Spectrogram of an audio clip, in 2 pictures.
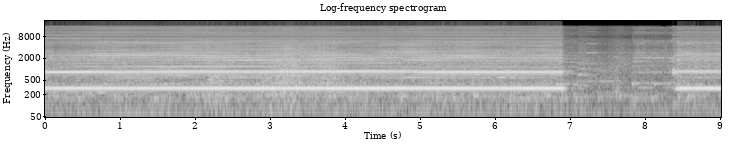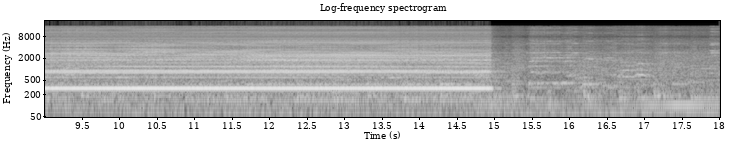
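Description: Three-phase electric motor and gearbox of a tyre-changer turntable running with a loud, steady whine of two held tones. It runs for about seven seconds, stops briefly, then runs again for about six seconds.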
